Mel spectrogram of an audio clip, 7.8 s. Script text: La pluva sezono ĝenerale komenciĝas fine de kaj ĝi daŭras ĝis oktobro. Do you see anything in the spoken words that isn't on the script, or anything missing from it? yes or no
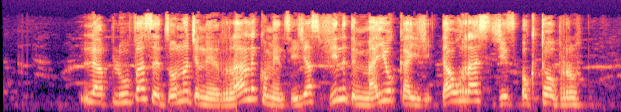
yes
